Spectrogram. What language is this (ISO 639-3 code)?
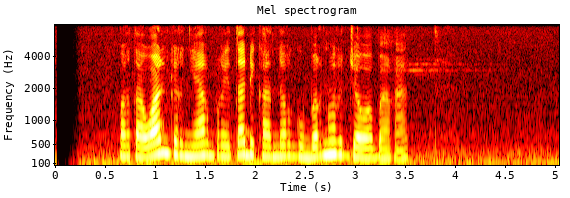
sun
